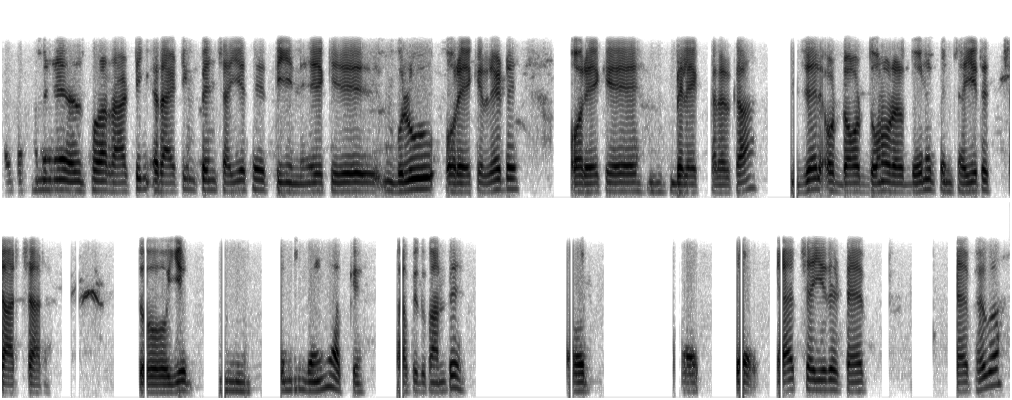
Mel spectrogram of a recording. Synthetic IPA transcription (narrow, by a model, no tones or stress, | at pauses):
ɐt͡ʃaɦɐmẽt̪ʰoːɽaɾaːɪʈɪ̃ŋɾaːɪʈɪ̃ŋɡpɛ̃nt͡ʃaːɦijet̪ʰet̪iːneːkɦebʊluɔːɾeːkɦeɾeːɖe | ɔːɾeːkɦebɪleːkːɐləɾka | d͡ʒeːlɔ̰ːɾɖɔːʈ̚d̪oːnõɾd̪oːnõpɛ̃nt͡ʃaːɦijet̪ʰet͡ʃaːɾt͡ʃaːɾ | t̪oːje | kɐmilɡaːẽŋɡeaːp̚ke | a̰ːp̚ked̪ʊkaːnp̪e | ɔːɾ | aʈɛːp̚t͡ʃaːɦijet̪ʰeʈɛːp̚ | ʈɛːpɦɛːuɡaː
